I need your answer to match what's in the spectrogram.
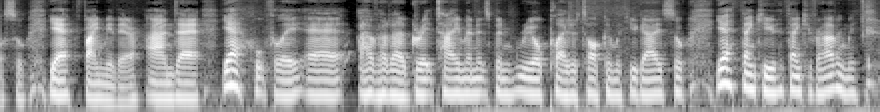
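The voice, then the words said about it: Scottish accent. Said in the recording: “my Scottish dulcet tones”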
